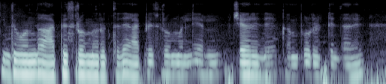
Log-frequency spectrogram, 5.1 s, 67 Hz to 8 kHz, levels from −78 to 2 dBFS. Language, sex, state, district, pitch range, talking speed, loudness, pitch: Kannada, male, Karnataka, Koppal, 105-115 Hz, 150 wpm, -17 LUFS, 110 Hz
